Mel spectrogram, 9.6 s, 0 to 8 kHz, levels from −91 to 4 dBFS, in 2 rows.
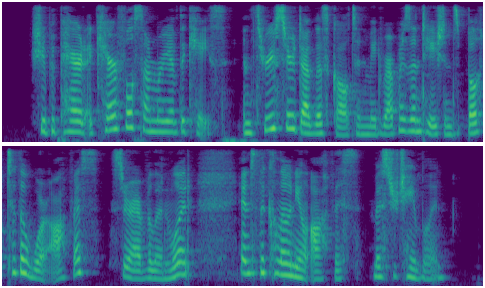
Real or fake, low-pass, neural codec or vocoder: real; 7.2 kHz; none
